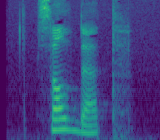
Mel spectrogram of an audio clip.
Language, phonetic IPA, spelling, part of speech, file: Russian, [sɐɫˈdat], солдат, noun, Ru-солдат.ogg
- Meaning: soldier (male or female)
